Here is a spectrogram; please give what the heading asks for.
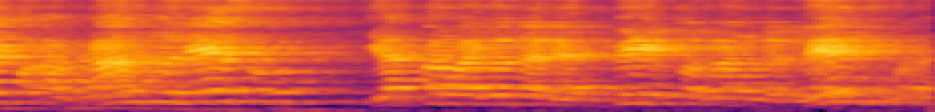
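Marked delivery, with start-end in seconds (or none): none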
